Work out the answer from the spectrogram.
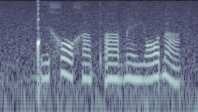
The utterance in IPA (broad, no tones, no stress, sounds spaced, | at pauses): ɡ͡ǃ e x ɔ x ã pʼ ã ɓ ẽ j ɔ ɗ ã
